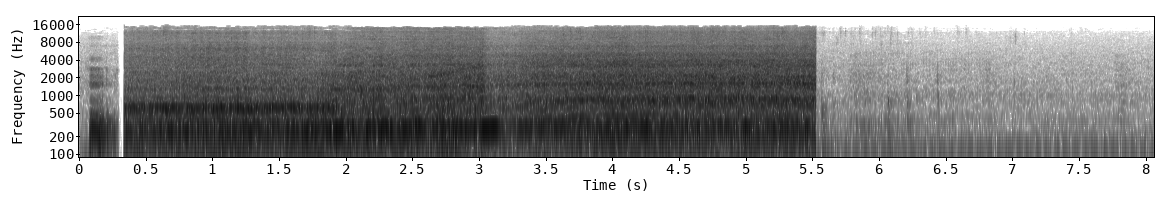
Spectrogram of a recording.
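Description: Countertop blender motor running, blending bananas and powder into a smoothie, then switched off suddenly about five and a half seconds in.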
